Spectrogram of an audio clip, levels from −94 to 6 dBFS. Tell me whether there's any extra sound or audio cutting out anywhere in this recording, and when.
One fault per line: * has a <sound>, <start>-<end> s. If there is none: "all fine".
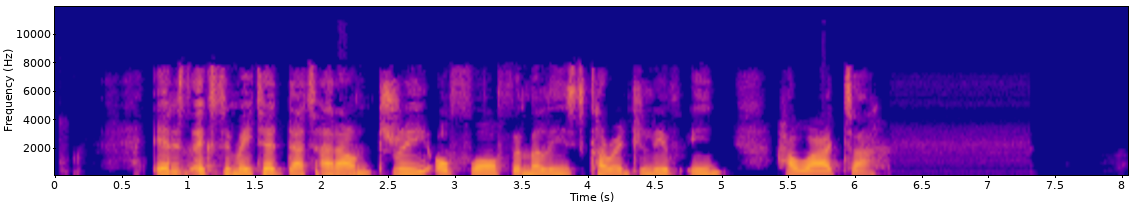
all fine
